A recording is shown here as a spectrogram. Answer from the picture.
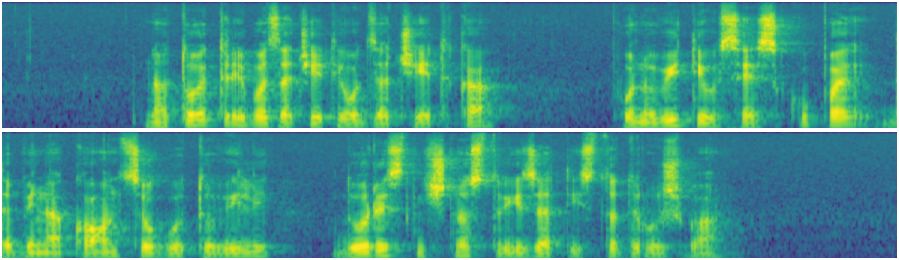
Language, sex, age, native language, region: Slovenian, male, 30-49, Slovenian, Central Slovenia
